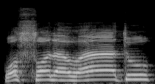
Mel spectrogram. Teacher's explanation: پڑھا جائے گا، والصلوات صاد حروف مستعلیہ ہے پر پڑھیں گے، واو کھڑی زبر کی وجہ سے ایک الف کے برابر کھینچ کر پڑھا جائے گا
